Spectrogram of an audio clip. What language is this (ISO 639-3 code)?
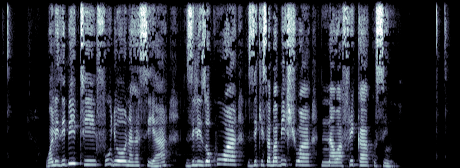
swa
